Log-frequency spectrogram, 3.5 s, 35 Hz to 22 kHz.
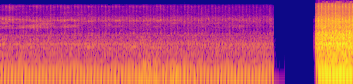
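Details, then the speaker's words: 2010 Nissan Qashqai+2 1.5 dCi K9K diesel, 217,000 km, six-speed: quiet, even idle with soft steady beat, no misfire, knock or smoke; a loud rustle at the very end; normal idle. "Мотор працює тихо, рівно, не димить, не троїть."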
